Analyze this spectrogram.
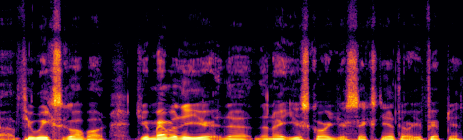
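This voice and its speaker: A man with a fairly low pitch, a normal speaking voice and a fairly quick pace. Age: 60s. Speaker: retired ice hockey player. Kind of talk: casual interview.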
